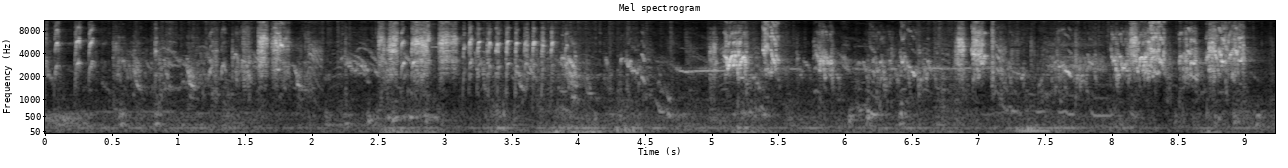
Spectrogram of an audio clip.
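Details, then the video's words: Dense high budgerigar chatter from a colony breeding pair, scratchy chirps mixed with a few short clear whistled notes, continuing in bursts through the clip. "Cute Budgies Chirping Sounds"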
